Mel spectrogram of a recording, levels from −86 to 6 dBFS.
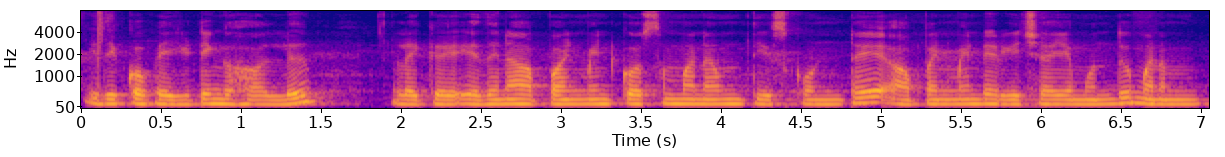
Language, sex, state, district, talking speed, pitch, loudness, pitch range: Telugu, male, Andhra Pradesh, Srikakulam, 145 wpm, 140 Hz, -16 LUFS, 135-145 Hz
